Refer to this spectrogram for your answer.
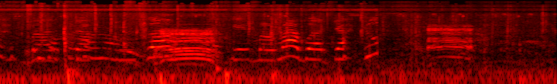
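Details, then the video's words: Cattle calling while walking through water in rice fields; several overlapping harmonic moos and shorter bawls follow one another closely over a few seconds, with splashing and background rustle. "Funny Cow Sounds Passing Water in Rice Fields"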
